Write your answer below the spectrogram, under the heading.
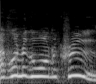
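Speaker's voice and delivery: mock excited voice, high and fast, eagerly gushing.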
